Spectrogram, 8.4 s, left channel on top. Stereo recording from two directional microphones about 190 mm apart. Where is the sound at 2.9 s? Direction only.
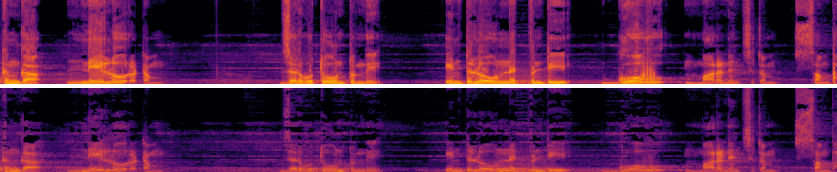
50° left (ahead or behind).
